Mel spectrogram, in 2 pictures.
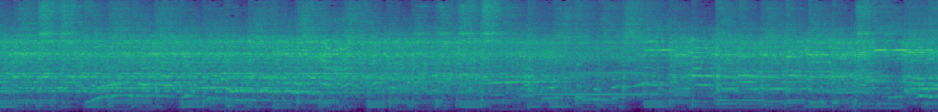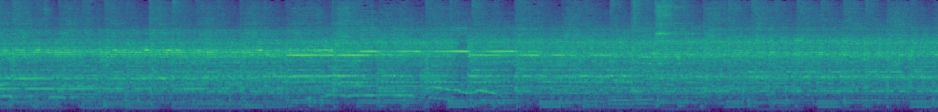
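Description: A live rock band playing: a hollow-body electric guitar strummed steadily over drums and cymbals.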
